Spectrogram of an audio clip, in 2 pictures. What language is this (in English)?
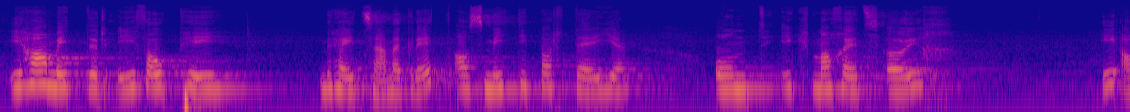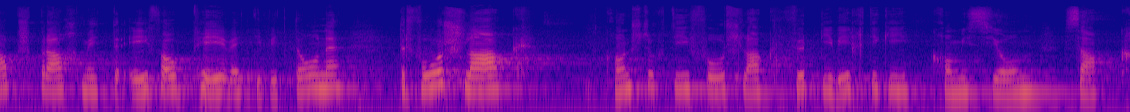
Swiss German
